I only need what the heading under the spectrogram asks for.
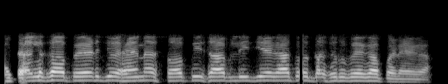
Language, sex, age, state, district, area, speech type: Urdu, male, 60+, Bihar, Supaul, rural, conversation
